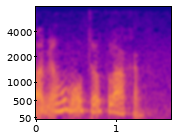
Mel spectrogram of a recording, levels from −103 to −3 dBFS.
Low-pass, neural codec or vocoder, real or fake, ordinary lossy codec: 7.2 kHz; none; real; none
